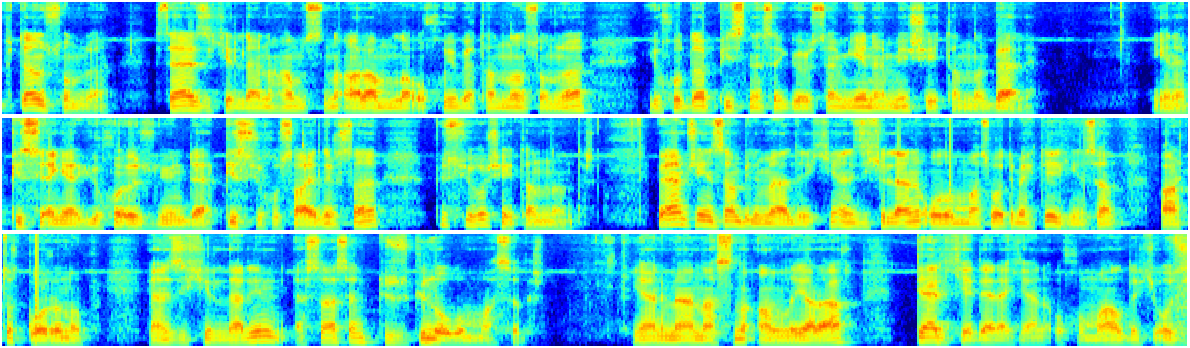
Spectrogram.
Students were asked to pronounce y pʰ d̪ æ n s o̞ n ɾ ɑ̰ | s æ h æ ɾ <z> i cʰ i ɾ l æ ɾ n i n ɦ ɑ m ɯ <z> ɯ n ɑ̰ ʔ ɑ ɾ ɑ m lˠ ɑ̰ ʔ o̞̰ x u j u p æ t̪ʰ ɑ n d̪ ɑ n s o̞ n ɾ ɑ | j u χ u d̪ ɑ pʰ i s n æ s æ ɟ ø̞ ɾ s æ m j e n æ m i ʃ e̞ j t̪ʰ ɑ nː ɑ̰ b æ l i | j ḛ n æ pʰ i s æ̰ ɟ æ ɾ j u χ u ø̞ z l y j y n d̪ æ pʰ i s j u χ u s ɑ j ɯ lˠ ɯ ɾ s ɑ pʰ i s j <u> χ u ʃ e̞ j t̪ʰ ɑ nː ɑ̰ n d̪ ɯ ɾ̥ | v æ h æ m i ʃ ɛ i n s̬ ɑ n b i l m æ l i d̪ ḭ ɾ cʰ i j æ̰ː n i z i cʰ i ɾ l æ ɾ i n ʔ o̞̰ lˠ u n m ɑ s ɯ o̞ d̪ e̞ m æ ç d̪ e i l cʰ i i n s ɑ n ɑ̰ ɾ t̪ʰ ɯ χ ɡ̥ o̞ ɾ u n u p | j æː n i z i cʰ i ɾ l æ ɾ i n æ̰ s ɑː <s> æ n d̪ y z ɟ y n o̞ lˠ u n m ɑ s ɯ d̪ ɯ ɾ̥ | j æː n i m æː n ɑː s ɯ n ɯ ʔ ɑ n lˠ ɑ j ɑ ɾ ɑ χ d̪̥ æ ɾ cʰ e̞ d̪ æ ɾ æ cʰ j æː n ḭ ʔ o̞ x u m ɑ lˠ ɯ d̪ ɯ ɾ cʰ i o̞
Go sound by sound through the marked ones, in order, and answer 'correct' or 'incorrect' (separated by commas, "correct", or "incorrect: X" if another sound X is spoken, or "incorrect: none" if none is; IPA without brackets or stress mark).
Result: correct, incorrect: s, correct, correct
